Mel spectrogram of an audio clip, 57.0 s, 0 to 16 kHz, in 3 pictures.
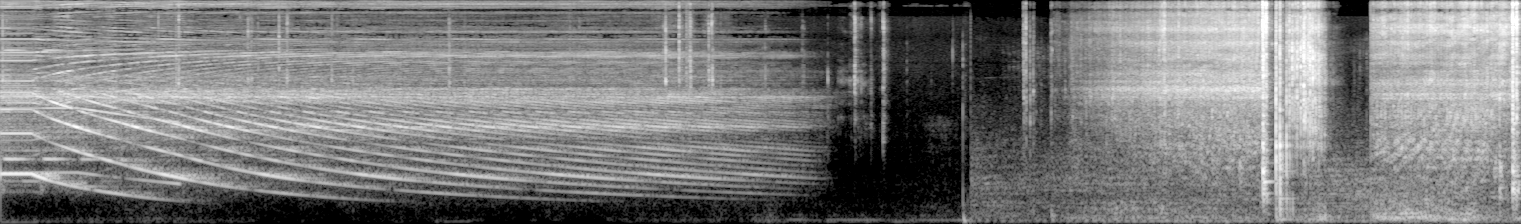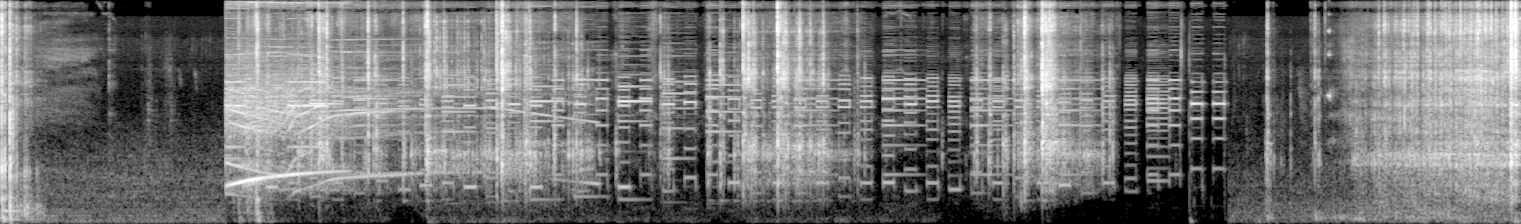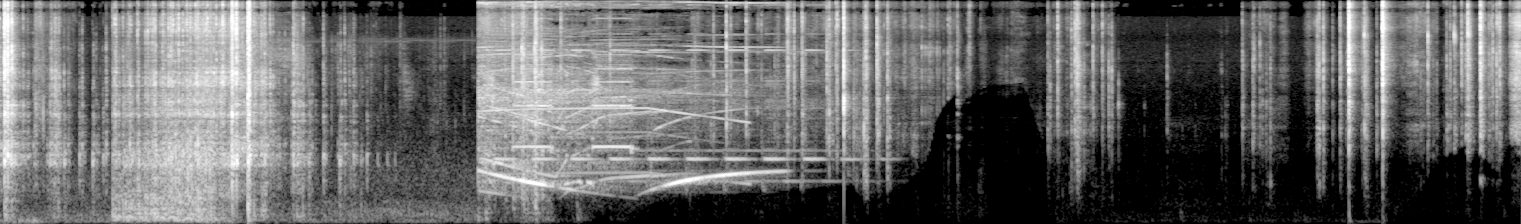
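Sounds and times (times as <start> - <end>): toy police siren winding down: 0.0 - 10.4, 13.4 - 19.5, 21.8 - 42.6, 44.0 - 49.3
toy car rolling on slope: 0.0 - 11.0, 12.8 - 19.6, 21.8 - 33.0, 34.8 - 43.0, 44.0 - 50.0, 53.6 - 57.0
electronic toy tones and beeps: 21.8 - 34.4, 44.0 - 49.3
sharp plastic clacks: 22.2 - 30.0, 31.2 - 33.0, 51.1 - 57.0.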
